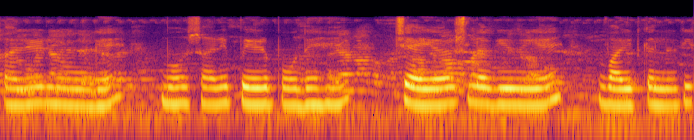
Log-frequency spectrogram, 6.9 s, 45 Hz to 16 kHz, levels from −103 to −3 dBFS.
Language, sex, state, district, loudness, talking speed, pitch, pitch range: Hindi, female, Rajasthan, Jaipur, -16 LUFS, 130 wpm, 200 Hz, 195-210 Hz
